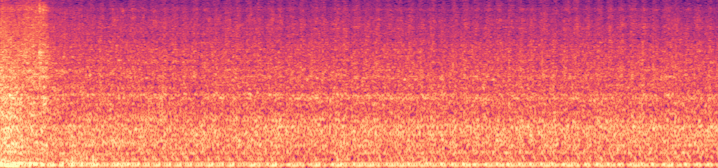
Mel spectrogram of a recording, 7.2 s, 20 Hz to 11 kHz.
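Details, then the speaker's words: Honda CB750 F2 four-cylinder motorcycle, stood damp over winter, after replacing the fouled spark plug: steady even idle with a smooth exhaust note and no popping or stumbles; misfire cured. "There we are, no more popping. No more Mary Poppins."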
